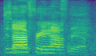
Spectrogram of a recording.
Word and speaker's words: D'Onofrio: No, D'Onofrio. No, D'Onofrio. Vincent D'Onofrio. Sorry, Vince Vaughn was at GaryCon. There we go. Yeah, sorry. But Charlie Cox and Vincent D'Onofrio are both here at this convention, and so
